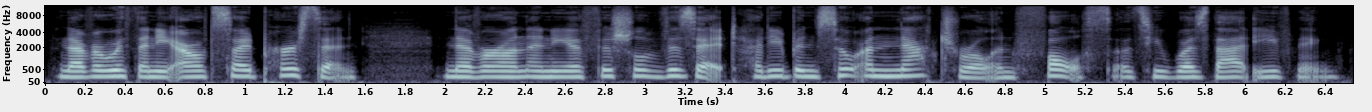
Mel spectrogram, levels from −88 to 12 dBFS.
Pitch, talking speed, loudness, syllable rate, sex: 225 Hz, 200 wpm, -17 LUFS, 6.3 syllables/s, female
